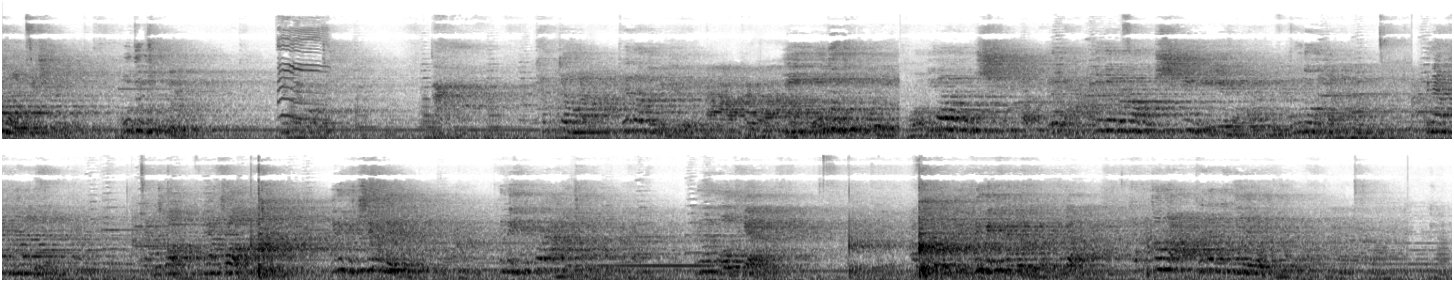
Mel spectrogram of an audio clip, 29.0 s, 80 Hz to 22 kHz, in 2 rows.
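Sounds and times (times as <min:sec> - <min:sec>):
background music: 0:00.0 - 0:29.0
person speaking: 0:02.8 - 0:03.7
tennis balls hit or bouncing: 0:16.9 - 0:17.6, 0:22.8 - 0:24.3.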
